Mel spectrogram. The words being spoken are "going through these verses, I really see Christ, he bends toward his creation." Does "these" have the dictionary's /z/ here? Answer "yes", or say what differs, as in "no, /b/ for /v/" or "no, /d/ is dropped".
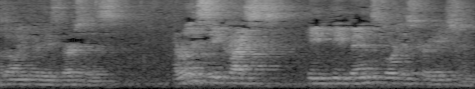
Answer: yes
